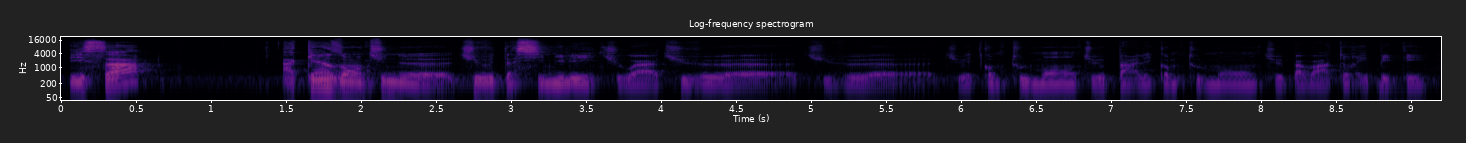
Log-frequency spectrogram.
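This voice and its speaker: A man's voice: deep voice, moderate pace, a little hiss or hum. A man in his forties from Cameroon with a Cameroonian French accent, hosting a podcast in a casual, rambling monologue full of fillers and "tu vois" asides. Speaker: podcast host.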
